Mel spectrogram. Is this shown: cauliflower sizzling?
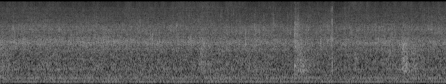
yes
